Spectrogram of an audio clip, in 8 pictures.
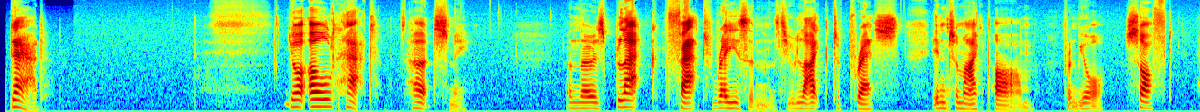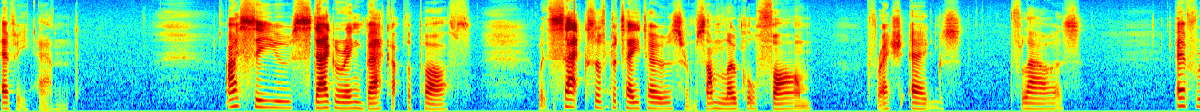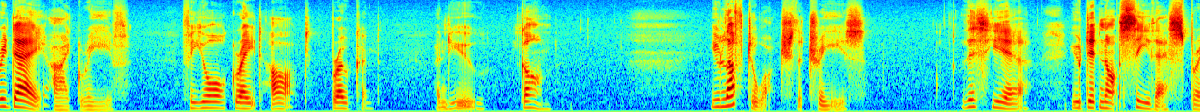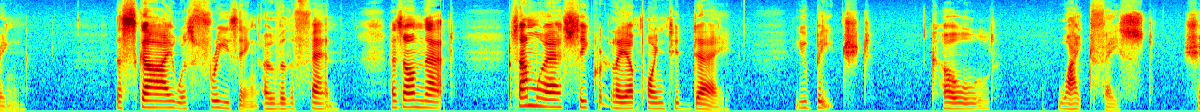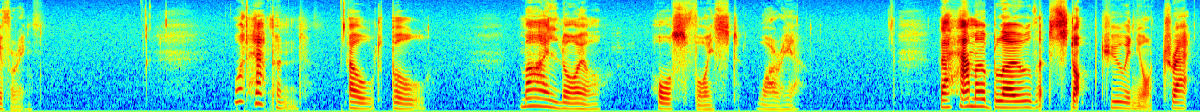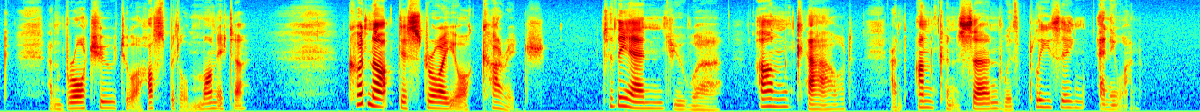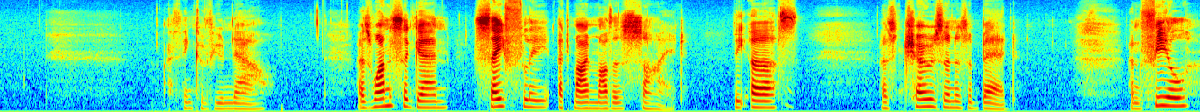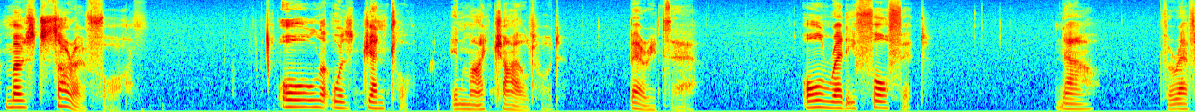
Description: Elaine Feinstein reading her own poetry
